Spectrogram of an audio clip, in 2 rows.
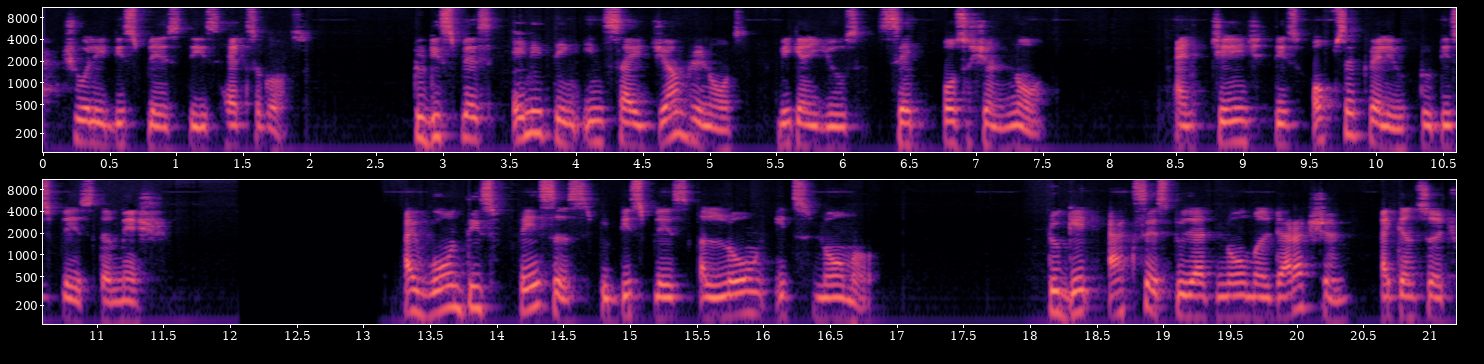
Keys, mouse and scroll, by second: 0.1 middle drag, 0.4 click, 1.2 click, 1.6 ctrl+x, 1.8 click, 2.2 click, 2.6 click, 3.0 click, 5.4 click, 5.8 x, 6.1 click, 6.6 shift+a, 9.6-10.3 drag, 10.6 click, 11.4 click, 12.3 click, 13.9-14.3 middle drag, 15.3-15.9 middle drag, 16.1 middle click, 17.6 middle drag, 18.9 click, 20.3 shift+a.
